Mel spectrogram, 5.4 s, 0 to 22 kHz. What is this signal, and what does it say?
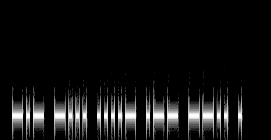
Morse code, heard as a keyed tone, about 17 wpm, 700 Hz. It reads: KB4WZE
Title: USA Callsign DE Callsign 17wpm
